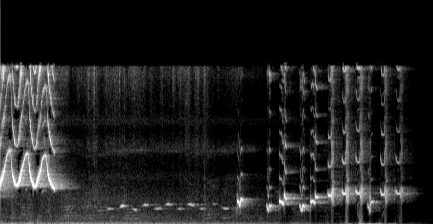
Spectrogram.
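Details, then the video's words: Starling song used as training material: a high wavering warble opens, then soft whistled notes follow, then a quickening series of rising chirps before it stops. "suara masteran burung jalak putih,jalak kebo,jalak nias,jalak suren"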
